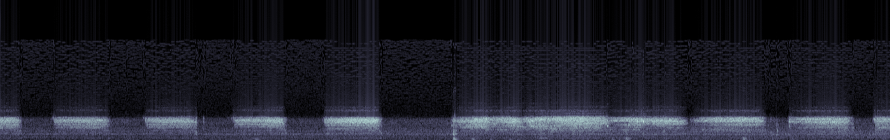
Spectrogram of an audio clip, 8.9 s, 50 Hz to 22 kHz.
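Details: Owls at a nest between 8:04 and 8:09 PM on March 13, 2015, as adults bring mice and a gopher to the owlets. A run of loud rasping hisses, near-continuous in the middle, with a sharp knock and scuffling.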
